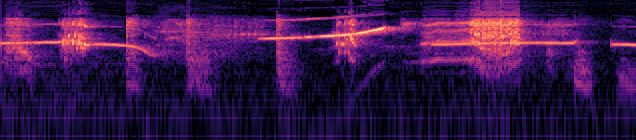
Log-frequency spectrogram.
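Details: Male and female Oriental magpie-robins in a bird-luring recording: a steady high whistle bending downward, interrupted by repeated scratchy, rasping bursts and a rising sweep.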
